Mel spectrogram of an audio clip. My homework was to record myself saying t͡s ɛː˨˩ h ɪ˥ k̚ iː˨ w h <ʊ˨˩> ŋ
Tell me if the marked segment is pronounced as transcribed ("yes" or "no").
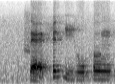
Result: no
